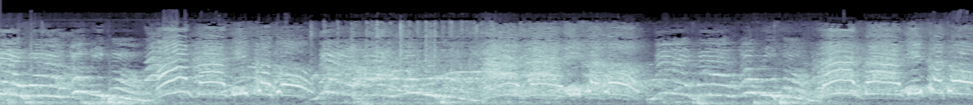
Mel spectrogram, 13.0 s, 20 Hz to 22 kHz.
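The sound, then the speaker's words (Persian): A large group of school students chants protest slogans together in unison. Many loud voices shout rhythmic, repeated phrases that carry on steadily for the whole stretch. “بله این صدای دهه 80ای ماست که بلدن شعارهای خودشونو بدن.”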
